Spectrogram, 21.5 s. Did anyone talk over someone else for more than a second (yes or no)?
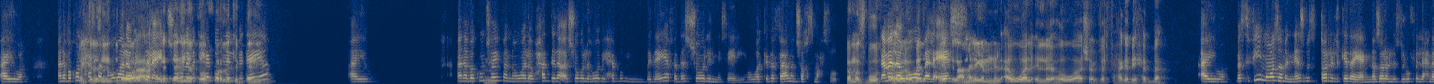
yes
